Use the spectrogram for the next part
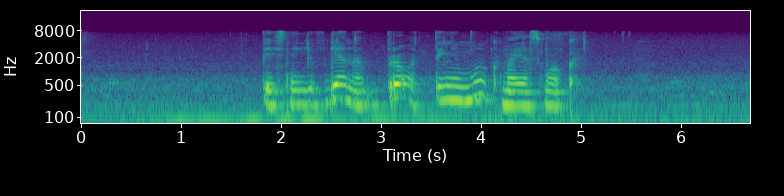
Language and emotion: Russian, positive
